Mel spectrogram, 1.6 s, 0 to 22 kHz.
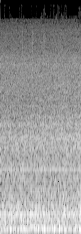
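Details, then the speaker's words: Attwood 8535-III RV furnace after reassembly with a new blower motor; the original burner tube (small rust hole) and original electrode are refitted. Lit, it gives a steady low rumbling roar with no popping or sputter, burning like a champ. Normal burner operation. "Well, y'all can probably hear burning like a champ."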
